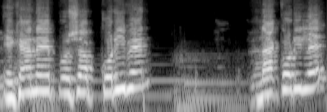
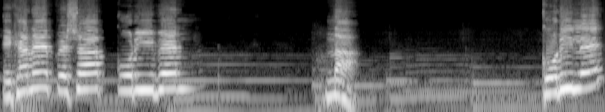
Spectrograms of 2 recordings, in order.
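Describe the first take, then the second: First: The pause comes before 'na'. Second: The pause comes after 'na'.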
